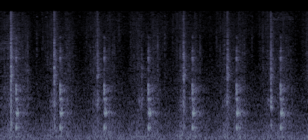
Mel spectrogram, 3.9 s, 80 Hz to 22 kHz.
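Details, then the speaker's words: CPR metronome giving steady ticking double clicks set at about 110 a minute, within the 100–120 range, pacing chest compressions as firefighters demonstrate CPR and apply an AED to a mannequin. "turned it on we have a metronome that's a beat of 100 to 120 hours is set at about 110"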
